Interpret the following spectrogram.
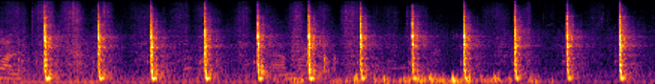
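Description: Repeated sharp strikes of a tool on wood, at a quick even pace of about three blows a second.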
